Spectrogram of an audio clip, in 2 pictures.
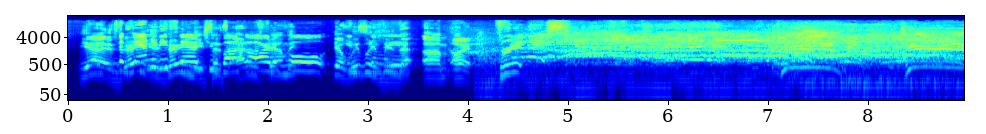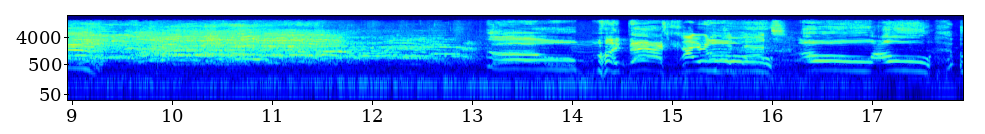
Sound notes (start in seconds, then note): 3.9 audience shouts numbers; 5.7 drumroll; 16.8 groaning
